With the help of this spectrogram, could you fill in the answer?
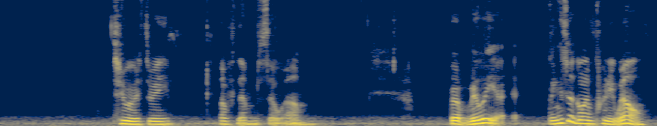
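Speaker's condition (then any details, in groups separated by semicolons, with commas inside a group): Cerebral palsy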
